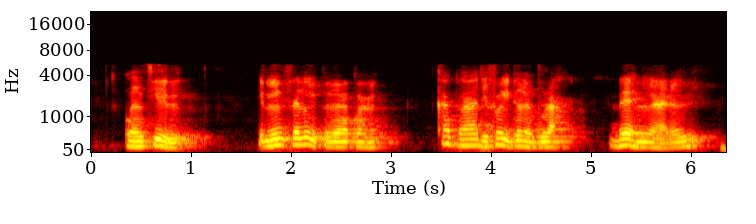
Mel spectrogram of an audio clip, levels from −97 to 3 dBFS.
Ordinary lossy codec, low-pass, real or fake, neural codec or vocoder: MP3, 48 kbps; 5.4 kHz; fake; codec, 32 kHz, 1.9 kbps, SNAC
